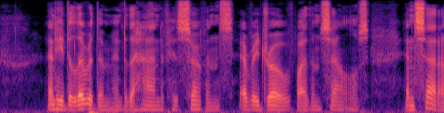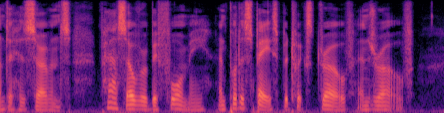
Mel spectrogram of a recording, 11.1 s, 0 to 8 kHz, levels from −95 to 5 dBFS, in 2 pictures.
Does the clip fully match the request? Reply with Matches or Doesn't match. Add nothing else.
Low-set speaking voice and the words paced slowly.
Doesn't match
